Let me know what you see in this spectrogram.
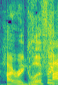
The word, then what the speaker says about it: hieroglyphics: Maybe a corn shuck could be the piece that you could eventually It's like hydroglyphics. How do you pronounce that word? Hydroglyphics? – Hieroglyphics? – Hieroglyphics? Say it again. – Huh? – Say the word. – Hieroglyphics? – Hieroglyphics on the wall.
